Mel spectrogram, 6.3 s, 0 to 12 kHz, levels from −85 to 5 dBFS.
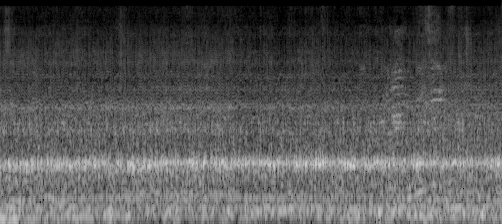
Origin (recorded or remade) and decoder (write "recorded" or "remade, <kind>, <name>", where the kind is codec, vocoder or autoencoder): remade, vocoder, BigVGAN v2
